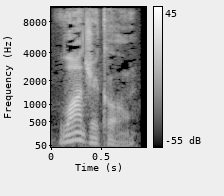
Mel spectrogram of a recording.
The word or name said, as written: logical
